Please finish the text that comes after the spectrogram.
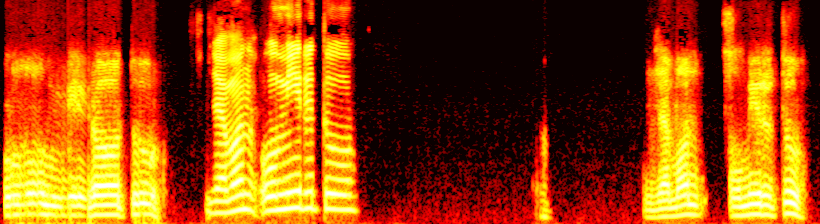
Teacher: এসছে, তাই র কে বারিক করে পড়তে হবে। আর তায়ের উপর পেশ এসছে, পেশটি হলো হারাকাত, হারাকাত তাড়াতাড়ি পড়তে হবে, টান দেওয়া নিষেধ।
